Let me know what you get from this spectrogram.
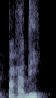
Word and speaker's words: paradis: They say paradis. They don't pronounce the S.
